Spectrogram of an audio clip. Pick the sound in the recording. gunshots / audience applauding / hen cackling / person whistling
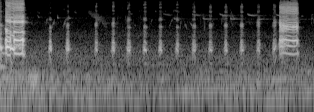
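hen cackling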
